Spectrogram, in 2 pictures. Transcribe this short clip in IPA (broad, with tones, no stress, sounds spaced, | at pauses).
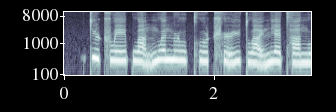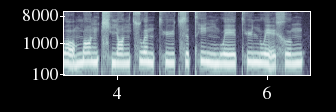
t̪ y˥˩ ʈ͡ʂ w e˧˥ ɪ̯ p w a̰˨˩ n n̪ w ə˥ n ɻ u˥˩ kʰ u˧˥ ʈ͡ʂʰ ɻ̩˨˩ y˥˩ t̪ w a̰˨˩ ɪ̯ n̪ j ɛ˥˩ t̪ʰ ä˧˥ n̪ w ɔ̰˨˩ m ɑ˥ ŋ t͡ɕʰ j ɑ˧˥ ŋ t͡s w ə˥˩ n t̪ʰ y˧˥ t͡s ɹ̩˧ t̪ʰ i˥˩ ŋ m w e˧˥ ɪ̯ t̪ʰ y˥ n w ḛ˨˩ ɪ̯ x ʊ˧˥ ŋ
